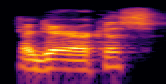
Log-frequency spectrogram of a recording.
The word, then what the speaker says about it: Agaricus: I'm going to see if I pronounce this correctly. Agaricus mushrooms? Agaricus.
